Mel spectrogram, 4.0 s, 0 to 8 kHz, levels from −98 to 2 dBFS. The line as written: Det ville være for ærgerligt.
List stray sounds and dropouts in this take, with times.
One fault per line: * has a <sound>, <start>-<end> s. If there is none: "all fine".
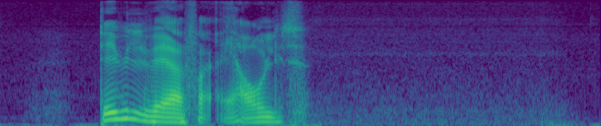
all fine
